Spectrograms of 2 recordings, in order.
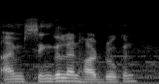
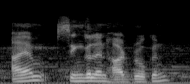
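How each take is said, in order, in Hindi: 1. इसे वक्ता के सामान्य लहजे में कहा गया है। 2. इसे बनावटी नाइजीरियाई लहजे में कहा गया है।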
